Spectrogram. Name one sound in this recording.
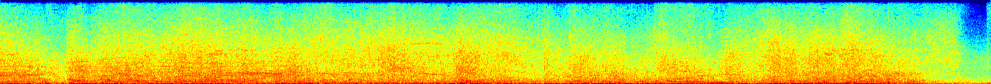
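Swords slash and strike repeatedly in a fast, noisy melee.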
